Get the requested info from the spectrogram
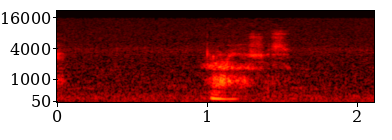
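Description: A child's voice: one brief, quiet utterance about a second in, over low room noise.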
